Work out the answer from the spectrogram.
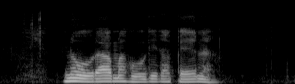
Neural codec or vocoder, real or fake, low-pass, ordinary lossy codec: codec, 44.1 kHz, 3.4 kbps, Pupu-Codec; fake; 14.4 kHz; none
